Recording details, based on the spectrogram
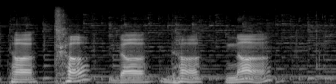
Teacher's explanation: the dentals behind the front teeth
